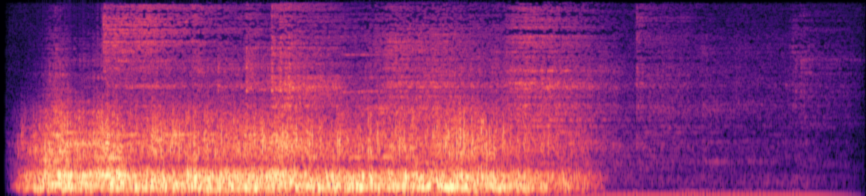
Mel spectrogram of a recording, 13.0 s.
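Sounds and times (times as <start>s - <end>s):
earthquake rumble: 0.1s - 9.6s.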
